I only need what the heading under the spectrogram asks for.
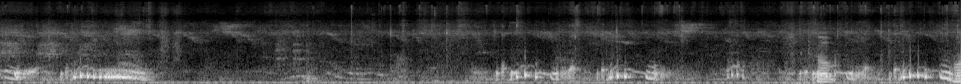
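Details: Two pairs of domestic pigeons for sale, including a red-bordered (lal bordar) male with a Jalali female, give deep, throaty rolling coos in repeated bursts, with a person talking between them.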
